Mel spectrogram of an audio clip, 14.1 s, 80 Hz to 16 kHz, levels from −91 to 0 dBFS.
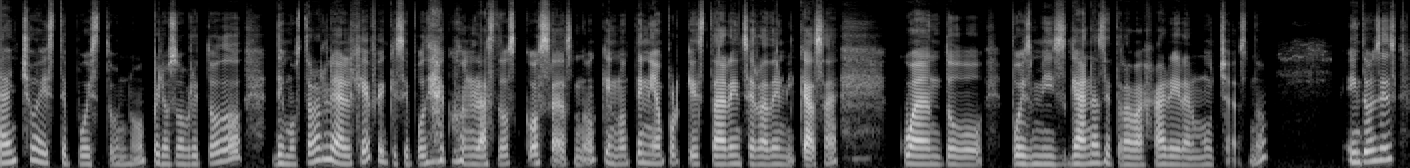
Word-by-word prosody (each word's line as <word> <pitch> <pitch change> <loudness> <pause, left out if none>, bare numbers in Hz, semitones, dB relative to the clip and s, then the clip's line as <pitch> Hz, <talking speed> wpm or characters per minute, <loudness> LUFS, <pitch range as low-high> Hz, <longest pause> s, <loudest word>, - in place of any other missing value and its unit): ancho, 230 +6 +1
a 225 - -1
este 195 -1 -3
puesto, 175 -1 -5
¿no? 175 +10 -12
Pero 185 -4 -4
sobre 175 0 0
todo, 190 -2 -2 0.3
demostrarle 200 +8 -2
al 175 -2 +4
jefe 230 +1 -1
que 195 - -11
se 175 - +2
podía 180 +10 +2
con 235 -9 -5
las - - +2
2 175 +2 +3
cosas, 185 +1 +3
¿no? 235 - -8
Que 210 -6 -3
no 175 0 -6
tenía 195 -3 +1
por 185 0 -8
qué - - -4
estar 175 0 +4
encerrada 175 -2 +1
en 170 - -6
mi - - -14
casa, - - +5 0.6
cuando, 170 -2 +2 0.3
pues, 175 -1 0
mis 175 -1 -1
ganas 180 +2 +4
de 190 - -4
trabajar 165 +1 -1
eran 160 -2 -2
muchas, 170 - -6
¿no? 300 +3 -11 0.8
Entonces 230 +6 0
175 Hz, 165 wpm, -24 LUFS, 170-205 Hz, 0.8 s, casa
